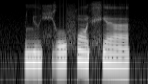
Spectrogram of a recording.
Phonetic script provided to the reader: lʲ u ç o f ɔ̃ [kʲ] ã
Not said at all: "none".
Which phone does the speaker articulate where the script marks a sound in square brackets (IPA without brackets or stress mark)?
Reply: xʲ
